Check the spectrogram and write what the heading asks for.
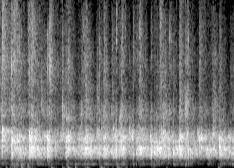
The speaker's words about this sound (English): I think that deserves a round of applause, at least three.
